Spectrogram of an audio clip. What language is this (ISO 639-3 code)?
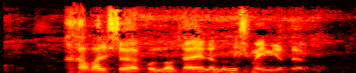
heb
